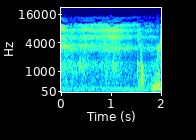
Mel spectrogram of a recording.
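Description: Steady hiss over a low hum, with a man starting to speak near the end.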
